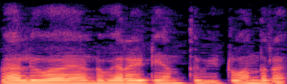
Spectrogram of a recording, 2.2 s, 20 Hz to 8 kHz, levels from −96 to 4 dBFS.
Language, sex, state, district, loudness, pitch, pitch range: Kannada, male, Karnataka, Bijapur, -15 LUFS, 135 Hz, 130-135 Hz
